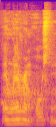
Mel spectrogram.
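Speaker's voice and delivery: normal talking voice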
